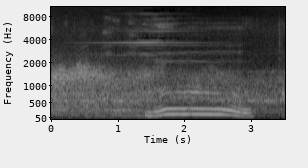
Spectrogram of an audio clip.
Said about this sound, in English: Moo.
